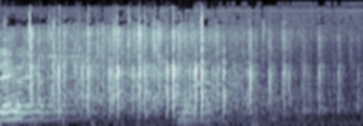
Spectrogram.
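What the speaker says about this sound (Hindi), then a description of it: "एक बार जोरदार ताली का स्वागत करें।" An audience at a Shri Ram Katha religious discourse gives a short round of hand clapping that is fairly close and loud at first, then thins out and fades within a few seconds.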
